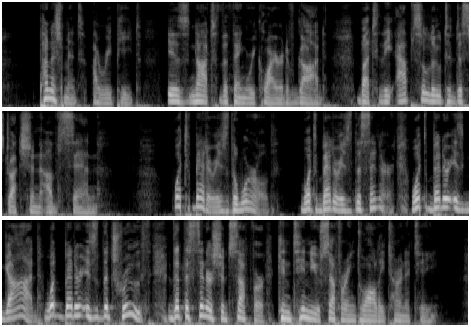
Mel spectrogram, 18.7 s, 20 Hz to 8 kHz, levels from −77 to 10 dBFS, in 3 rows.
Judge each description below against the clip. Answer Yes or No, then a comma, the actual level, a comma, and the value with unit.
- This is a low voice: Yes, low, 130 Hz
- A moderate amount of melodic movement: No, wide, 8.1 semitones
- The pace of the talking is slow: No, average, 145 wpm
